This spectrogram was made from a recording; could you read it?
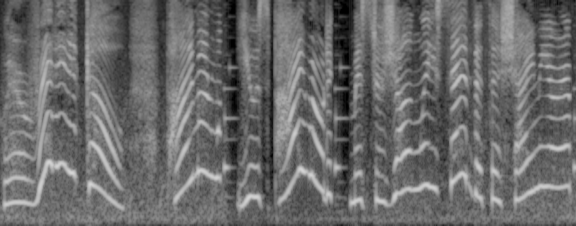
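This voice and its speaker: Squeaky, very high fairy girl. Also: sing-song, moderate pace, loud music behind the voice. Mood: excited. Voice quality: childlike, squeaky. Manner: chirpy, exclamatory, refers to herself by name. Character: tiny floating fairy girl companion, excitable and cheeky. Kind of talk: video game character acting.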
